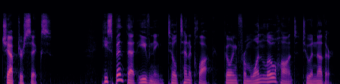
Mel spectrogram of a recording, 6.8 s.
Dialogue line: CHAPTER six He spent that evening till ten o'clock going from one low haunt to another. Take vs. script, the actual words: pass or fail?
pass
